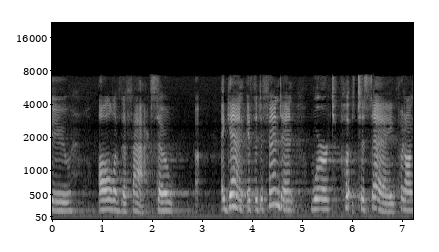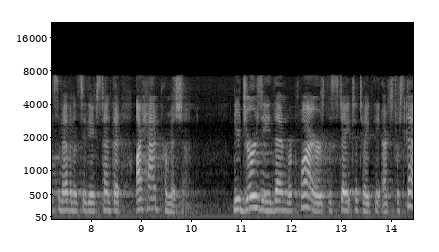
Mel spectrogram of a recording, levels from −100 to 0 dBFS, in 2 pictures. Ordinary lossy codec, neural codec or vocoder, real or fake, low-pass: AAC, 32 kbps; none; real; 7.2 kHz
